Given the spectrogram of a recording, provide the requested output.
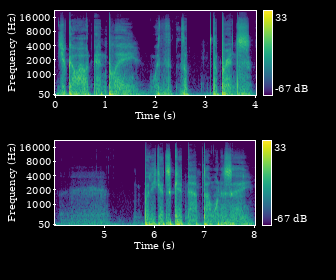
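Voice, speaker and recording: Slow, hushed ASMR whisperer. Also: no room sound, low-quality recording. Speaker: ASMR creator. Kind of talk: whispered ASMR, casual book browsing commentary.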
